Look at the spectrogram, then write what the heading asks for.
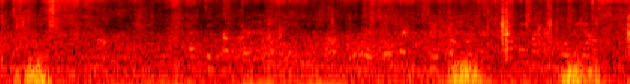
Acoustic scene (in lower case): residential area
